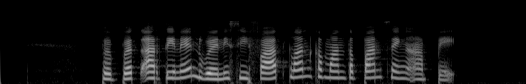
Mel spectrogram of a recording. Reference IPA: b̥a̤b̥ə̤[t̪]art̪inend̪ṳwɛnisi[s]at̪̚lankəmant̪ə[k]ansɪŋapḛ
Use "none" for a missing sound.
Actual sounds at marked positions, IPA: t̪, f, p

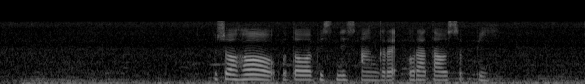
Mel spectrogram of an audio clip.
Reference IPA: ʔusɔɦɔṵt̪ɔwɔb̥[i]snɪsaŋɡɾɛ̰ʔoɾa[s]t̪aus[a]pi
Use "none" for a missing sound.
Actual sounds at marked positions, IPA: i, none, ə

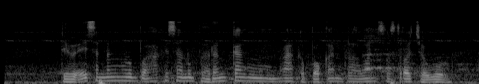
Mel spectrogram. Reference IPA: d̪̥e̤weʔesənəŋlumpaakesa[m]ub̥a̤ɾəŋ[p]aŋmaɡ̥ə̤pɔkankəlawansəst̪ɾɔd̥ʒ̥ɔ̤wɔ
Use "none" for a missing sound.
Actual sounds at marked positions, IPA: n, k

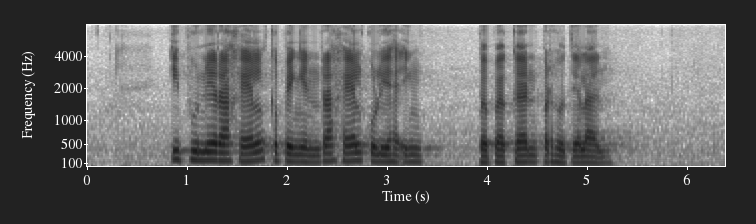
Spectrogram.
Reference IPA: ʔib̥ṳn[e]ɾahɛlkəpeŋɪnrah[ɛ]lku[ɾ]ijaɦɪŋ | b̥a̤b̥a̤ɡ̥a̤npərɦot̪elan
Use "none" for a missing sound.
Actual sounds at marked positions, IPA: e, ɛ, l

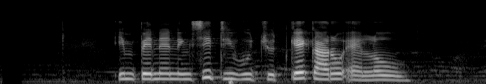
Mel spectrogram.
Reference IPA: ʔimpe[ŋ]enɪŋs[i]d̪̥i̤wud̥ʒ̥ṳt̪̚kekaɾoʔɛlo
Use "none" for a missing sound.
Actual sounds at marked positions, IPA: n, i

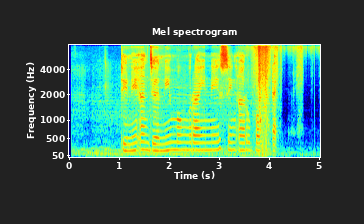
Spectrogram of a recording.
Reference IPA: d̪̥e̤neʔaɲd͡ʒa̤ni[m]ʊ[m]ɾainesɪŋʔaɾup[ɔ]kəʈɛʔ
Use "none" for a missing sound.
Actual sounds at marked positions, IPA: m, ŋ, ɔ

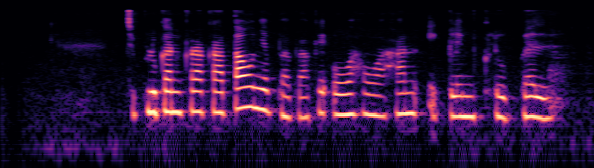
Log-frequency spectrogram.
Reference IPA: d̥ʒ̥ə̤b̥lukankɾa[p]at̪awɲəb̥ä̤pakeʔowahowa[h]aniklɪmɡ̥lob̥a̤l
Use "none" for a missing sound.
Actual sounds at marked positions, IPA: k, h

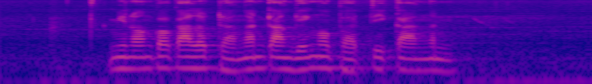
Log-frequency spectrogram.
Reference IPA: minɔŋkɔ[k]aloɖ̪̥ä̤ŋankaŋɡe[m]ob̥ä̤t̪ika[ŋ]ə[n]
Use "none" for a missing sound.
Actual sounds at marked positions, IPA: k, ŋ, ŋ, n

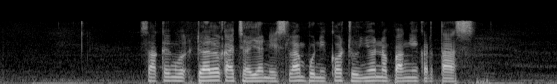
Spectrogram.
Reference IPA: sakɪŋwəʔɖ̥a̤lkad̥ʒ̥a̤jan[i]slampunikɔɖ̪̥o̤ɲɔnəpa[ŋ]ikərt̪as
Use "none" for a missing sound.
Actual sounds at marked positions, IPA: i, ŋ

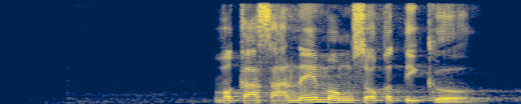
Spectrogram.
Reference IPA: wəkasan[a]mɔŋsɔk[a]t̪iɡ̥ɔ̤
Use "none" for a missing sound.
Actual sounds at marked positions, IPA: e, ə

